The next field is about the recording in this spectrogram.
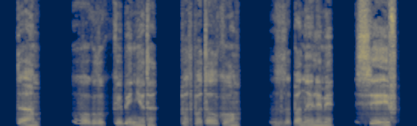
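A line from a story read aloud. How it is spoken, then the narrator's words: Gasping moan. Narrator (Russian): Хватая воздух ртом, простонал Штольц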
